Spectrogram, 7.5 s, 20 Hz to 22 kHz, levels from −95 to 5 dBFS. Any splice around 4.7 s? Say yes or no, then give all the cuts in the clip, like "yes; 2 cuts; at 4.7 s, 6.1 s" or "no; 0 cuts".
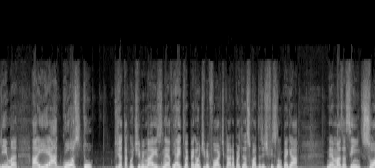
no; 1 cut; at 3.4 s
